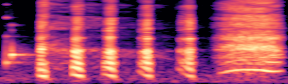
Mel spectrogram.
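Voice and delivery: high, airy amused chuckle; amused laugh. Acted. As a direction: laugh lightly at their silence. Amused at the unanswered question.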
